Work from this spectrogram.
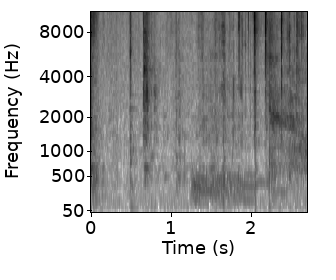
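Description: Scissors snip open packaging holding sewing thread spools, a few faint close-up clicks and cuts with soft rustling of plastic in a quiet room.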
